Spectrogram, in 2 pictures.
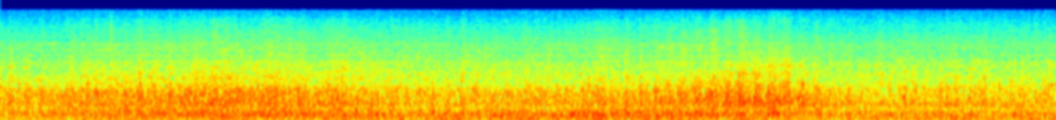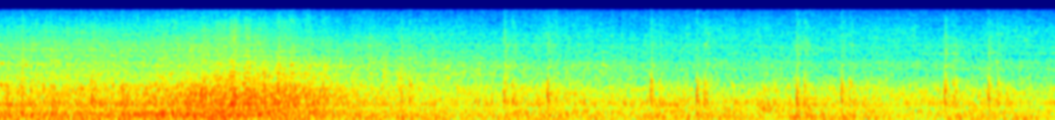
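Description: Freight train cars rolling past at speed: a steady rumble of steel wheels on rail that swells and fades several times as covered hoppers go by. It eases about two-thirds of the way through, leaving sharp clicks of wheels passing over rail joints as autorack cars follow.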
